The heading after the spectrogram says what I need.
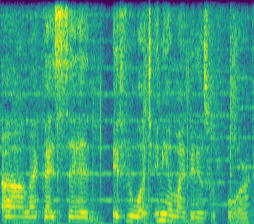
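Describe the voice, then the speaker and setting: A woman with a raspy, hoarse voice from a cold, chatting casually to viewers in a home haul vlog, rambling with asides. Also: lowish voice, level tone, normal speed, music in the background. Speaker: home organizing vlogger.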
